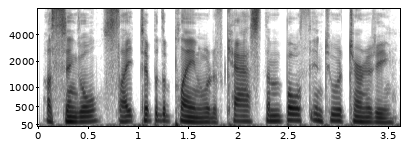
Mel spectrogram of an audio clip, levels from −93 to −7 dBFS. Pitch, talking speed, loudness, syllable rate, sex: 130 Hz, 230 wpm, -19 LUFS, 5.8 syllables/s, male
